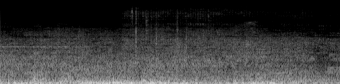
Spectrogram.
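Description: A car rolls by, loud, its booming, bass-heavy music and engine rumble filling the whole moment with a steady low throb; no one speaks.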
